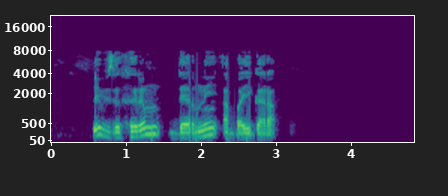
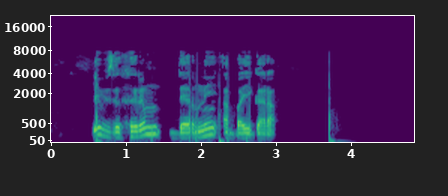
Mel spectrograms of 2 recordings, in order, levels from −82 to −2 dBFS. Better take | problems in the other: first | noise reduction (classical method Wiener filter)

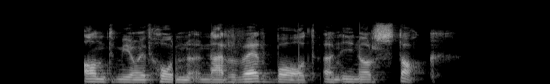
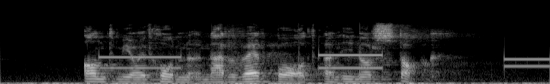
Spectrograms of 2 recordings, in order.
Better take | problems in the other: first | background sound (Telephone); 4 dB below the speech // room echo; dies away in 1.1 s

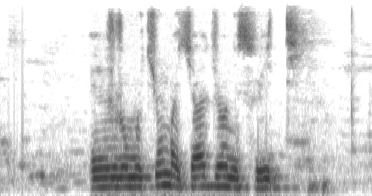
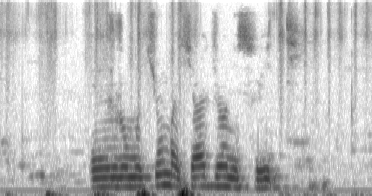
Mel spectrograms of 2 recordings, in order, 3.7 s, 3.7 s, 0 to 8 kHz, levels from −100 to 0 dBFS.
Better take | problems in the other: first | background sound (Rattle); 3 dB above the speech

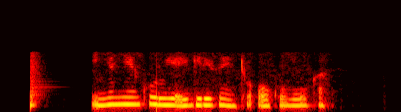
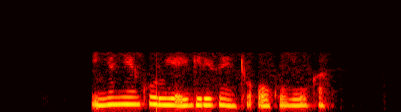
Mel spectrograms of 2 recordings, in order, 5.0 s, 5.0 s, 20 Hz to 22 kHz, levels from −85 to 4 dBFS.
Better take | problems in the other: second | background sound (Snare drum); 13 dB below the speech

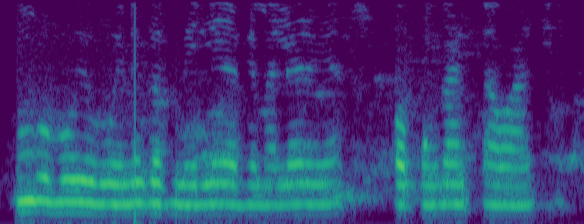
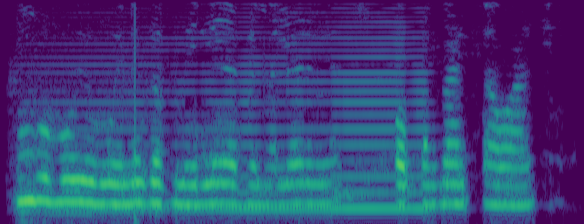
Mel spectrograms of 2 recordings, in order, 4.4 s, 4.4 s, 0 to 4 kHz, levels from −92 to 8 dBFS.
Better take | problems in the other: first | noise reduction (neural mask model RNNoise)

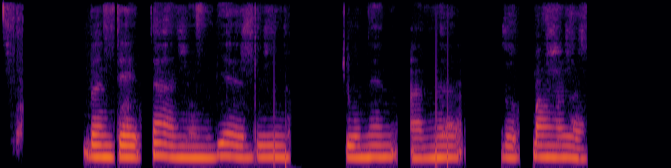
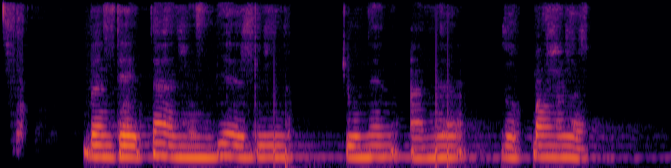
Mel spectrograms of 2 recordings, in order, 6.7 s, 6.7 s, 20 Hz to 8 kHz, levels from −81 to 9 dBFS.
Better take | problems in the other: first | room echo; dies away in 0.6 s

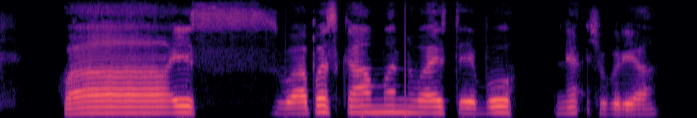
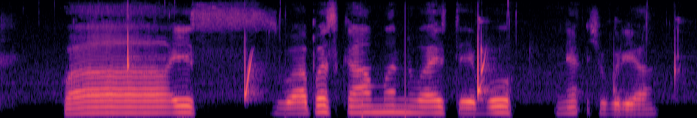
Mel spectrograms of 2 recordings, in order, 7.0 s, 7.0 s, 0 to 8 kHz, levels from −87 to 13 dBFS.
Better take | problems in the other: first | background sound (Raindrop / Drip); 11 dB below the speech

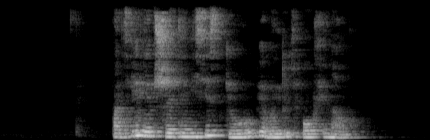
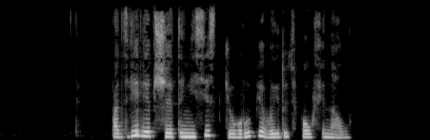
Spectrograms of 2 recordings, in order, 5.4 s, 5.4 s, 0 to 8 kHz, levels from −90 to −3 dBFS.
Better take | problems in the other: second | room echo; dies away in 0.5 s

